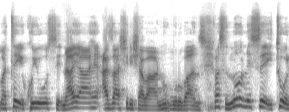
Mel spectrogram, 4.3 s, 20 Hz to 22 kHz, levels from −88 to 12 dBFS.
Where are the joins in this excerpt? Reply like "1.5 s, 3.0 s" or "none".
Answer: 3.1 s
